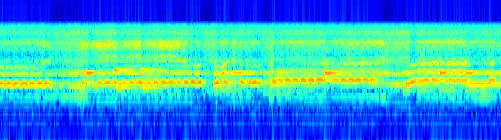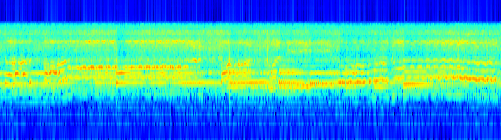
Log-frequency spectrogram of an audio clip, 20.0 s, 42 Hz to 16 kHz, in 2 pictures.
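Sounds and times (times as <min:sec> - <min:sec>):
ballad on gramophone record: 0:00.0 - 0:20.0.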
